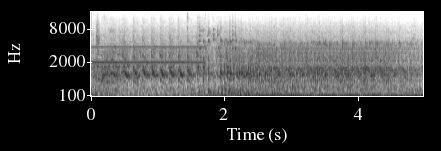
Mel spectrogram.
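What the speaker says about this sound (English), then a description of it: "we're gonna fire this bad boy up and we're going to go camping" Diesel engine of a converted school bus cranking and catching at about two seconds, then settling into a loud, steady rumbling idle close by.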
